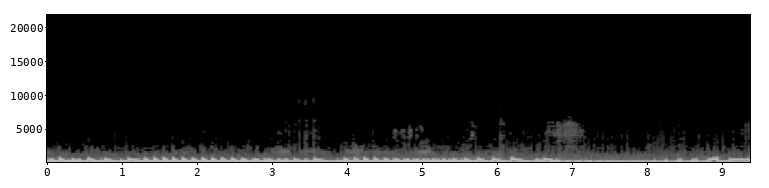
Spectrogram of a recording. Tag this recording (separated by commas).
Synthesizer, Music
